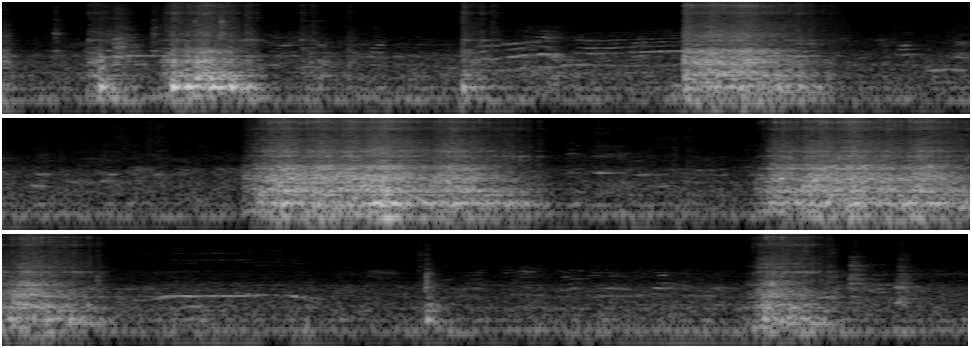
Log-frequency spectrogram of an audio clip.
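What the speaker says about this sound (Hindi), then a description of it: "तो हमें अंदर कपड़ा मोड़ कर पेपिंग में किनारे हमें इस किनारे में सिलाई लगाना।" A sewing machine stitches the piping edge of a baby frock in several bursts of rapid whirring, each lasting a second or two, close by, with someone talking in the quiet gaps between runs.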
